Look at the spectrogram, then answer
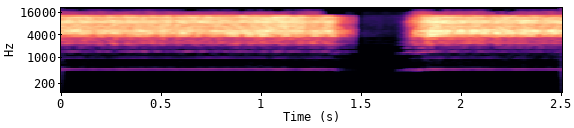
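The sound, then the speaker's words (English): A loud, breathy train whistle sounds in two blasts: a long steady tone, a brief break, then a shorter second blast, with a bright hissy edge over a steady pitched note. “This is definitely L-Train. Woo woo.”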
